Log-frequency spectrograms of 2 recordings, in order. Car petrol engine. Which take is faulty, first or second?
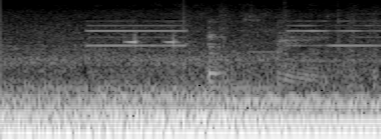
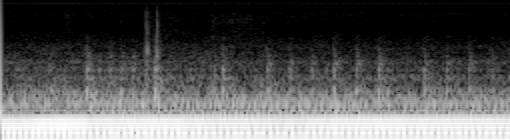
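second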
